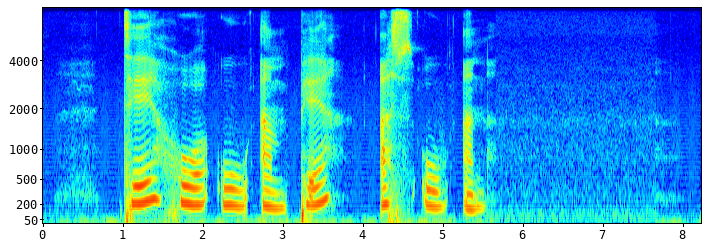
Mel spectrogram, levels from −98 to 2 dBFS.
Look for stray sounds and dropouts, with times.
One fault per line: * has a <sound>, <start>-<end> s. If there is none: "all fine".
all fine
